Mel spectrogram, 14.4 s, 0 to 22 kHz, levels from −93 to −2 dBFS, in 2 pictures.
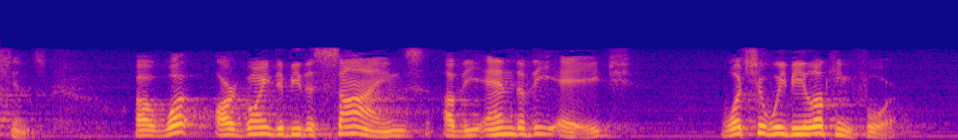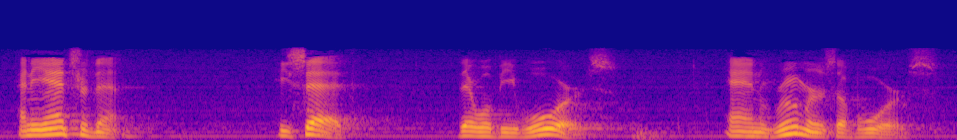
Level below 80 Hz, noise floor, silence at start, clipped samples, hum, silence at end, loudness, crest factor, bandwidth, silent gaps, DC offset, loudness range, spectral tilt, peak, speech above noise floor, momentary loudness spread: -64 dBFS; -55 dBFS; 0 s; under 0.1%; 60 Hz at -55 dBFS; 0.3 s; -23 LUFS; 18 dB; 5.4 kHz; none; under 0.1%; 5 LU; -9 dB/octave; -6 dBFS; 32 dB; 15 LU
